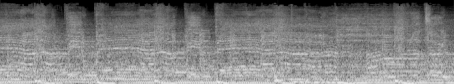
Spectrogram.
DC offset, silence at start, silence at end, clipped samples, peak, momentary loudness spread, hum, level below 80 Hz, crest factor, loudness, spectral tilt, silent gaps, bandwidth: under 0.1%; 0 s; 0 s; under 0.1%; 0 dBFS; 1 LU; none; -14 dBFS; 8 dB; -8 LUFS; -4.5 dB/octave; none; 19 kHz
